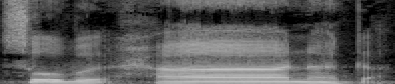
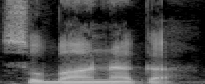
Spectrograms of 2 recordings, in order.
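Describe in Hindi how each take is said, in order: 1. 'ha' स्वर लंबा किया जाता है। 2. 'ha' स्वर छोटा है। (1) "हा को लंबा करेंगे" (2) "अमूमन लोग पढ़ते हैं सुबहाना का"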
